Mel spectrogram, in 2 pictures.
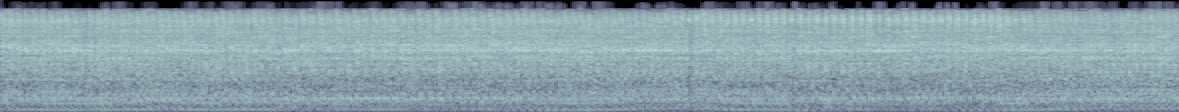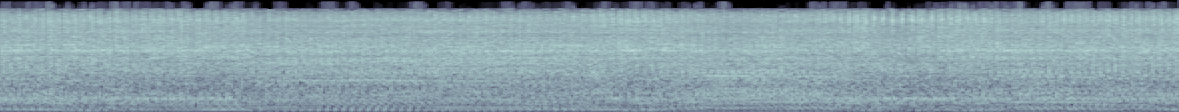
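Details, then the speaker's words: Log splitter small single-cylinder engine after carburetor cleaning, fouled gas still in tank topped with fresh: steady buzzing run with regular low pulse, no stumbling; running properly. "well it runs anyway so I probably should have taken all of the bad gas out of the tank"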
